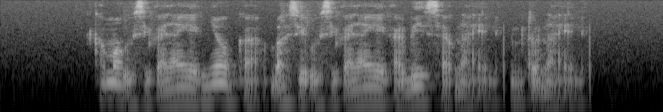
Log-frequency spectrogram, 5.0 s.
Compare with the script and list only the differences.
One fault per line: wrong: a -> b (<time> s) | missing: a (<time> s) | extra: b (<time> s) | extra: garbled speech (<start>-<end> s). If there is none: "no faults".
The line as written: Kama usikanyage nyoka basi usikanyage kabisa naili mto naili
no faults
